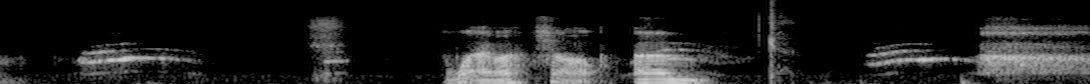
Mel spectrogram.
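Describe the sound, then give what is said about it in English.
A pet cat in the house meows clearly near the start, then people talk briefly before a second, similar meow near the end, followed by a breathy vocal sound. The meows are moderately loud. “I'm gonna give go. that kitty a pet.”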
